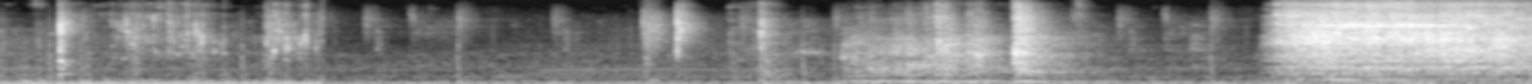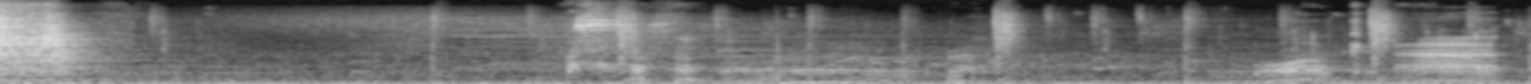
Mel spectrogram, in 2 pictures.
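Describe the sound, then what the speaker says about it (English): Cooked pasta water pours through a strainer in a home kitchen in one loud, splashing burst lasting about two seconds, rising out of quieter kitchen clatter, with a person talking before and after. "now that my pasta's done cooking, I'm gonna go ahead and strain off the water"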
